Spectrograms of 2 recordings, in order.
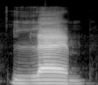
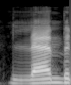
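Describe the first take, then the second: First: लैम्ब said as "lem", ending on m; silent b. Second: लैम्ब with an audible b after the m; b wrongly sounded. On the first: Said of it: "लैम होता है". (लैम्ब को "लैम" बोलना, ब मौन) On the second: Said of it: "लैम्ब नहीं होता". (लैम्ब के अंत में ब बोलकर) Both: Shown as a demonstration.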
